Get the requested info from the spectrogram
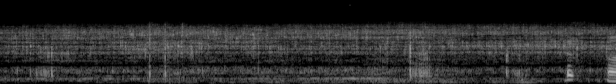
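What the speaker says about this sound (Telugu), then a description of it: "చేపలు అయితే వేగిపోయినాయండి" Seer fish (vanjaram) pieces fry in a pan of hot oil for a tomato salt fish curry, giving a steady close sizzle with occasional sharp crackles and pops throughout.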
